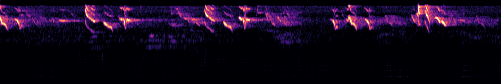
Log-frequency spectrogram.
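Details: Bird song made of rapid groups of bright, high, sliding chirps, four clusters spaced about a second apart, each of three to five quick notes, over a quiet hissing background.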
